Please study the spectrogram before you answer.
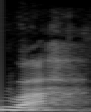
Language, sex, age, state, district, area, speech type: Hindi, male, 30-45, Uttar Pradesh, Sonbhadra, rural, read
